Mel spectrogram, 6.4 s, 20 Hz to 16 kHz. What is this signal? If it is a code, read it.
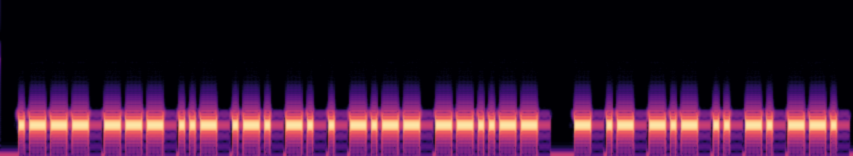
Morse code, heard as a keyed tone, about 30 wpm, 750 Hz. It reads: JOURNEY, TAKING
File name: Morse / 30WPM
